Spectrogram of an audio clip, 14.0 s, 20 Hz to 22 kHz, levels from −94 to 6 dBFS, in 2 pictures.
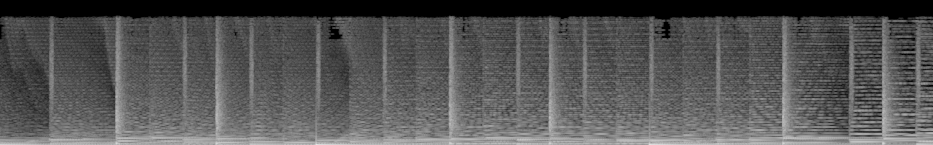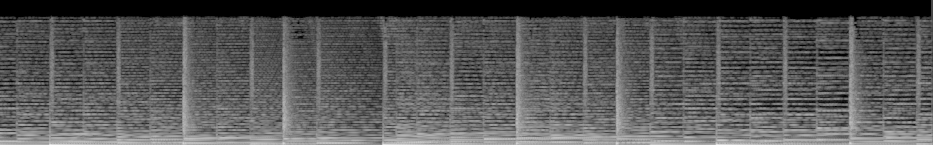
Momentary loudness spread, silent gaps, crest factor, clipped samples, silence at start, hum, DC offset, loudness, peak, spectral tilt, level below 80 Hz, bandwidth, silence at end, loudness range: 7 LU; none; 18 dB; under 0.1%; 0 s; 50 Hz at -30 dBFS; 0.3%; -21 LUFS; 0 dBFS; -4.5 dB/octave; -22 dBFS; 20 kHz; 0 s; 2 LU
